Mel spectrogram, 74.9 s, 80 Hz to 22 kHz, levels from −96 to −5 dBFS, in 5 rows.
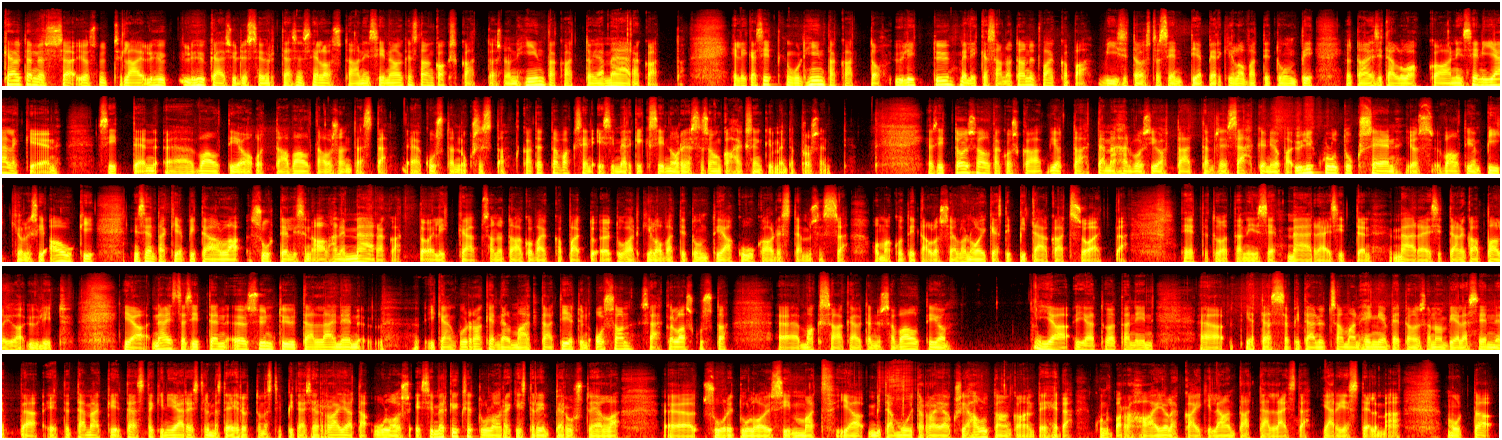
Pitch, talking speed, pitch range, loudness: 95 Hz, 130 wpm, 90-105 Hz, -26 LUFS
